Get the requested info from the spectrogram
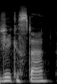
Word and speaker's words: Tajikistan: But before we do, Tajikistan. Okay, am I pronouncing that right? – Yes, that's correct. Yes, yeah. Tajikistan.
